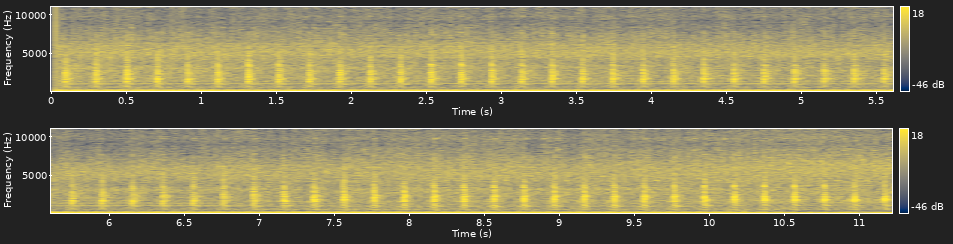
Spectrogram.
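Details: Engine at idle with steady, sharp knocking about three per second over a low drone; something mechanical inside the engine knocking, source unknown.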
